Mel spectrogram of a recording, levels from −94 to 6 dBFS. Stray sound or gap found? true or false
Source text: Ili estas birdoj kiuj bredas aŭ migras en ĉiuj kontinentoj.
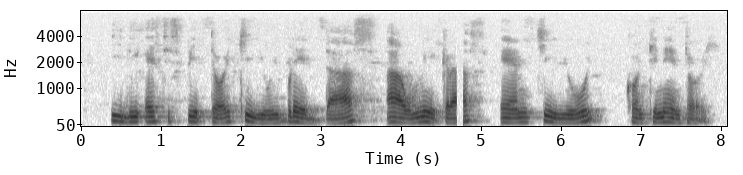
true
